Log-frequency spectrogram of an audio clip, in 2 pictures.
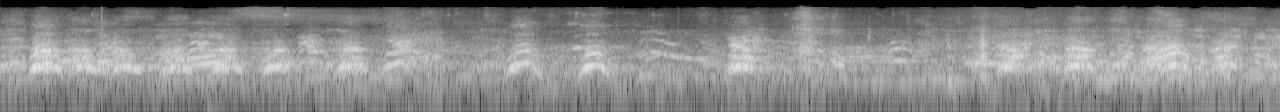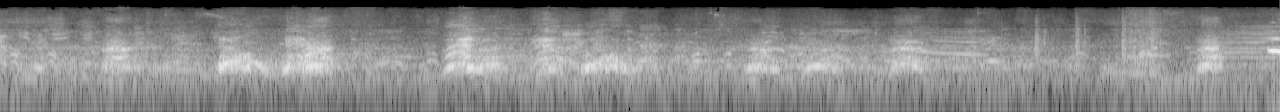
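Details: American Staffordshire Terrier, eleven years old, barking at a German protection dog exhibition during a VPG demonstration; rapid, irregular barks come in bursts, with applause, music and a crowd in the background.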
